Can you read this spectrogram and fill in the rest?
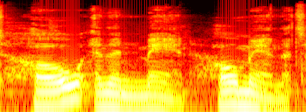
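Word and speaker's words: Hohman: It's not Hoffman. It's Ho Man. H O H M A N. Ho man. It's a very distinctive hoe. It is ho man. That's how you pronounce it.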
